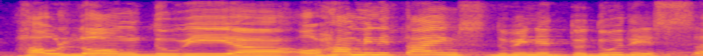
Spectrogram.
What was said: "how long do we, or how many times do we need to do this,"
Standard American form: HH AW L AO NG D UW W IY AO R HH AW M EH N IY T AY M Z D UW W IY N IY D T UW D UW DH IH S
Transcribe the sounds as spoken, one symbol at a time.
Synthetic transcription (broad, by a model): HH AW L AO NG D UW W IY AO R HH AW M EH N IY T AY M S D UW W IY N IY D T UW D UW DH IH S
